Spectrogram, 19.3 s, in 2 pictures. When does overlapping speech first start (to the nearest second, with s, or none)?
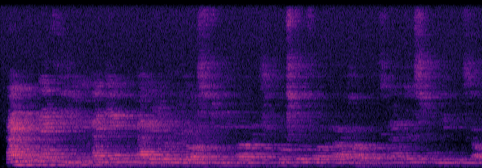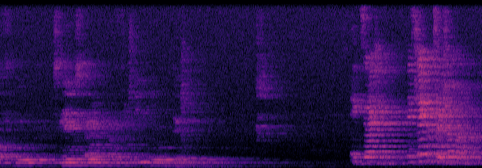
none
